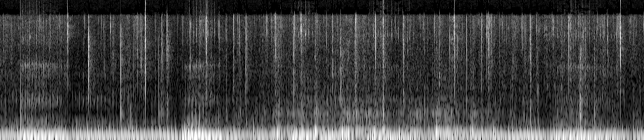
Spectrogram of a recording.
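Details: Low, steady purr of a domestic cat resting by the fire, rumbling in rhythmic breathing waves, with scattered sharp clicks and crackles of burning logs in the background.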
